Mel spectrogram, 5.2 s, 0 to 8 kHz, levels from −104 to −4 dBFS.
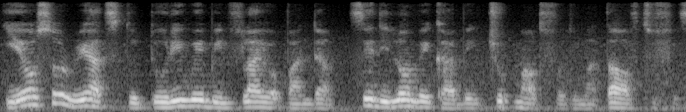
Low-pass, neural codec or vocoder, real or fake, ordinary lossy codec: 7.2 kHz; codec, 16 kHz in and 24 kHz out, 1 kbps, XY-Tokenizer; fake; none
